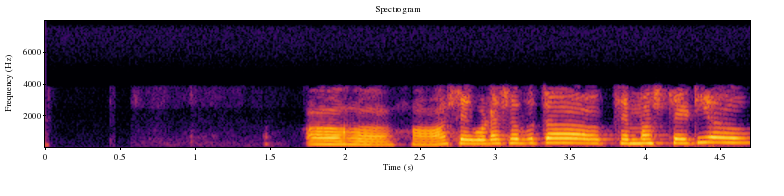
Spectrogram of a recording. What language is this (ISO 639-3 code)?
ori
